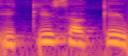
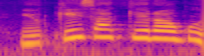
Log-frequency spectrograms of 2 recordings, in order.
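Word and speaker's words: 行き先: 자, 우리 호호코쿠스루는 보고하다라는 뜻이고 그리고 여기에는 이키사키 우리말의 행선지란 뜻이죠. 그리고 이키사키 같은 경우는 발음했을 때 이키사키라고 읽어도 되지만 유키사키라고 읽어도 상관없습니다. 발음은 둘 다 가능해요.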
